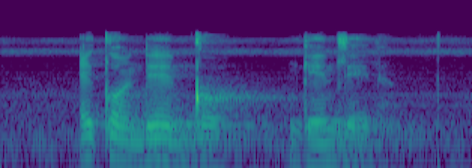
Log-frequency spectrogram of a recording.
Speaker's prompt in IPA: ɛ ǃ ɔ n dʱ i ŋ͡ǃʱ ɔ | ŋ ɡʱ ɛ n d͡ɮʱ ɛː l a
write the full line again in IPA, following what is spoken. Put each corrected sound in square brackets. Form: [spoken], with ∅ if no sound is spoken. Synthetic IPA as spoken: ɛ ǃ ɔ n dʱ [ɛ] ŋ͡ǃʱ ɔ | ŋ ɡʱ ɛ n d͡ɮʱ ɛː l a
